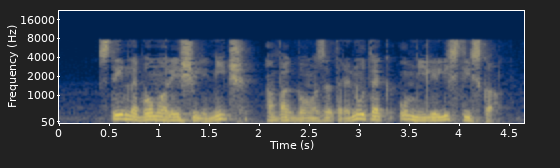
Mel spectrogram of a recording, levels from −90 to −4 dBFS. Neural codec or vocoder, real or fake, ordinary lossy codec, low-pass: none; real; AAC, 24 kbps; 19.8 kHz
